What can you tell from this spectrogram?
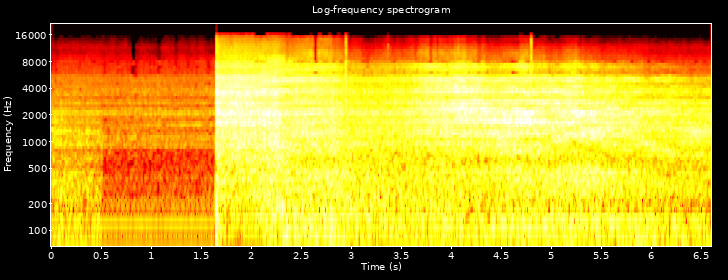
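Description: A missile firing from its launcher: about a second and a half in, a sudden loud blast, then the rocket motor's roar, slowly fading. Before the blast, a quieter steady rumble.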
